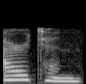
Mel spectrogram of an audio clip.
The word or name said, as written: Ireton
